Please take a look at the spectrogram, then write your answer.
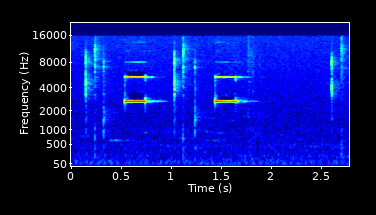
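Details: Godox SK400 II studio flash after repair of Error E3 and weak power, test firing from low power upward: two short high beeps about a second apart among light clicks; recycles and signals ready normally.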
